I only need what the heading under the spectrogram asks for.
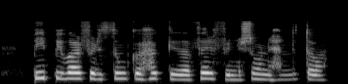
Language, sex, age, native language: Icelandic, female, 13, Polish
